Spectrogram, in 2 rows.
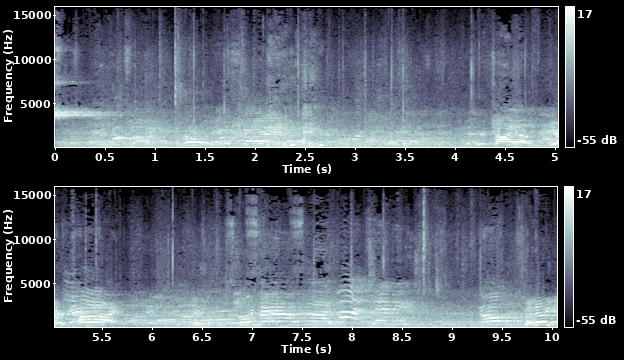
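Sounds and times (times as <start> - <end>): referee's whistle blast: 0.0 - 0.5.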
